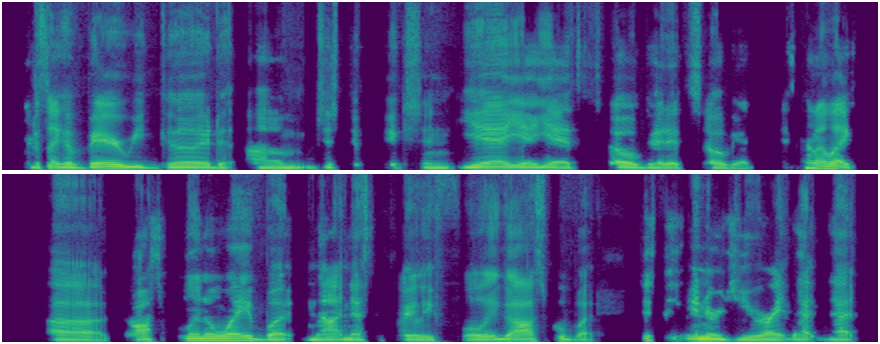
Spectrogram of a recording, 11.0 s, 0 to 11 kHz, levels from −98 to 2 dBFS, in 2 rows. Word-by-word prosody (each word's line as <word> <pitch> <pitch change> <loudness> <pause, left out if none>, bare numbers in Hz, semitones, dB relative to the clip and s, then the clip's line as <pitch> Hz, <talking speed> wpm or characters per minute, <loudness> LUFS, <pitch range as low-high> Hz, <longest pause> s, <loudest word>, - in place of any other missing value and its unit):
but - - -5
it's, 210 - -2
like, 115 - +3
a 105 - +4
very 115 0 +4
good, 105 +1 0 0.2
um, 85 -2 -1
just - - -6
depiction. 90 -1 -6
Yeah, 115 +2 +4
yeah, 110 -1 +3
yeah, 105 -3 +2
it's 85 - -9
so 105 -3 +4
good, 90 -3 -1
it's 80 0 -4
so 80 - -1
good, 75 -2 -6 0.2
it's - - -20
kinda 155 -3 +1
like, 120 -6 +3 0.5
uh, 85 -4 0 0.2
gospel 135 0 -1
in 135 - +4
a 135 - +4
way, 140 +1 +4
but 90 -9 0
not 95 +1 +1
necessarily 90 -1 -2
fully 95 +4 -1
gospel, 115 +1 +1
but - - -6 0.3
just 140 - -4
the - - -12
energy, 115 -8 +4
right, 90 +2 +2
that 100 -1 -3
that 95 -2 -2
100 Hz, 210 wpm, -23 LUFS, 90-115 Hz, 0.5 s, a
